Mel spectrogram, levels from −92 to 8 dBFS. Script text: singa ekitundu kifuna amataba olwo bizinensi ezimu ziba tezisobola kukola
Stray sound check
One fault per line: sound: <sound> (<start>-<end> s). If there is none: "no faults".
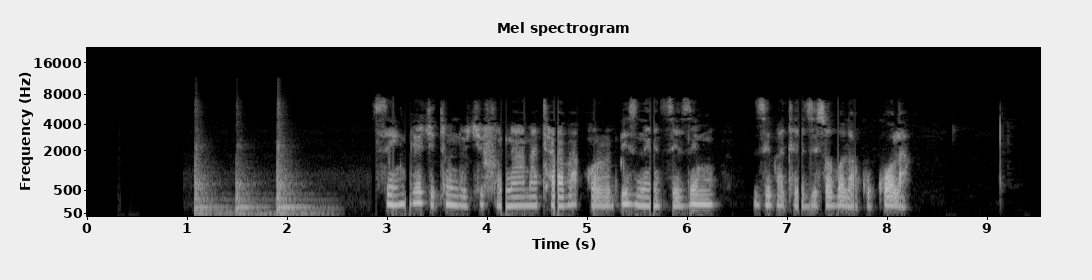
sound: thud (1.1-2.6 s)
